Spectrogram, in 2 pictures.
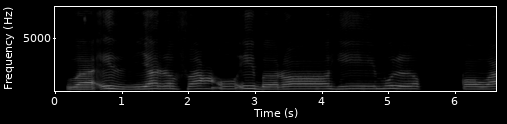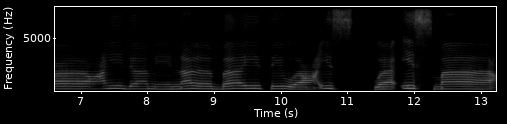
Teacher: Waid yarfa faunnya jangan panjang tidak ada madnya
